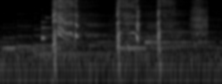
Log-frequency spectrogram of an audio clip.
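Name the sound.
coughing in Genshin Impact video game cutscene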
